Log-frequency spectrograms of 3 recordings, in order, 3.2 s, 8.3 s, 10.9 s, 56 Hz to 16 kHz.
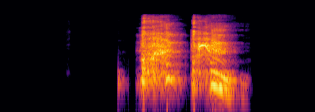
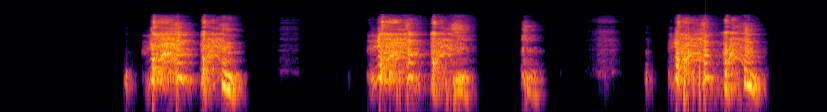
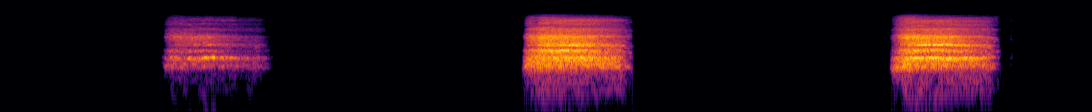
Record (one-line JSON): {"cough_length": "3.2 s", "cough_amplitude": 32047, "cough_signal_mean_std_ratio": 0.41, "three_cough_length": "8.3 s", "three_cough_amplitude": 32767, "three_cough_signal_mean_std_ratio": 0.44, "exhalation_length": "10.9 s", "exhalation_amplitude": 28062, "exhalation_signal_mean_std_ratio": 0.35, "survey_phase": "beta (2021-08-13 to 2022-03-07)", "age": "45-64", "gender": "Male", "wearing_mask": "No", "symptom_runny_or_blocked_nose": true, "symptom_fatigue": true, "symptom_fever_high_temperature": true, "smoker_status": "Current smoker (11 or more cigarettes per day)", "respiratory_condition_asthma": false, "respiratory_condition_other": false, "recruitment_source": "Test and Trace", "submission_delay": "2 days", "covid_test_result": "Positive", "covid_test_method": "RT-qPCR"}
